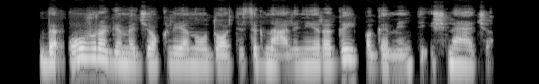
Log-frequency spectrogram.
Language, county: Lithuanian, Kaunas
